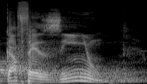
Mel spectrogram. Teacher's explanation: Mas quando eu boto cafezinho, o zi já é a sílaba que mudou para a tonicidade. E ela passa a ser paroxítona terminada com O.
